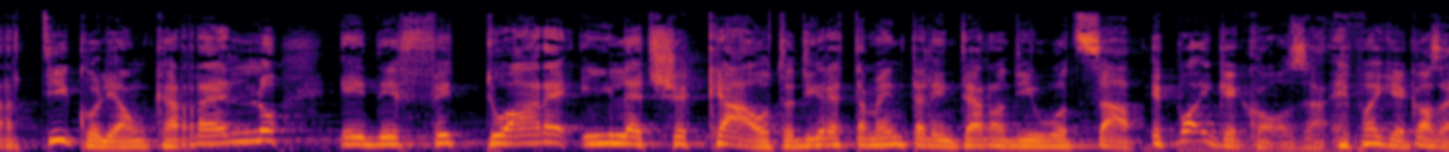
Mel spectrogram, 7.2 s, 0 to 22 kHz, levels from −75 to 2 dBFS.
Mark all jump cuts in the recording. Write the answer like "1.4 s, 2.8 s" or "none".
5.7 s

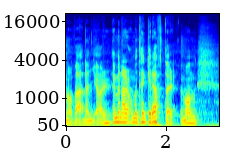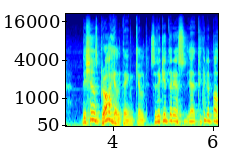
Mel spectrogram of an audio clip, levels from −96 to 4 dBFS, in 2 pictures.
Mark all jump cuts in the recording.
2.3 s, 4.7 s

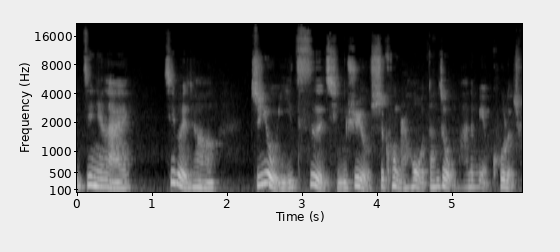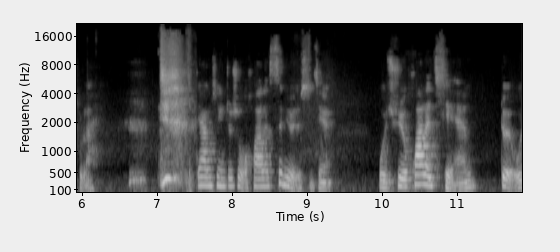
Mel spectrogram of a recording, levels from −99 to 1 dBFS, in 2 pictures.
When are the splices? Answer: 4.3 s, 7.5 s

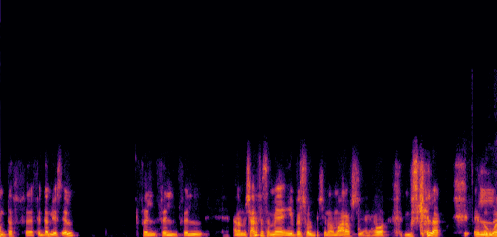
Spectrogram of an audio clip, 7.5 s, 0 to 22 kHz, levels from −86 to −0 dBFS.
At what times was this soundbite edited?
none

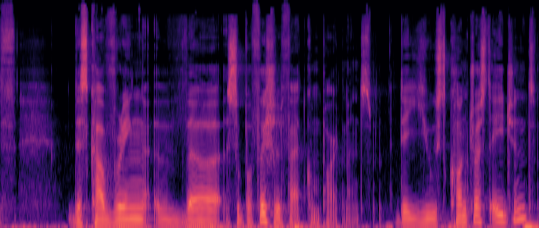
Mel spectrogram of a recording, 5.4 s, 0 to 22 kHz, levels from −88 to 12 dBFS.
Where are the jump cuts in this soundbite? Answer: 3.9 s

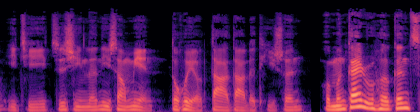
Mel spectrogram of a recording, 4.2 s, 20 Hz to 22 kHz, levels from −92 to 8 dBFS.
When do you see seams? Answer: 3.1 s

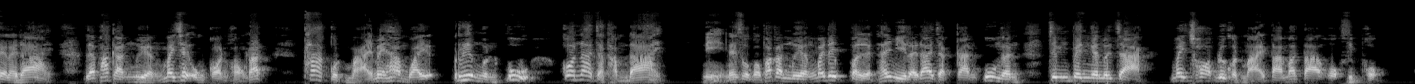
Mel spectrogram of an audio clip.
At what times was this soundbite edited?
1.1 s

